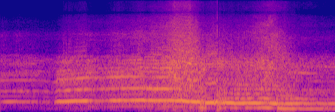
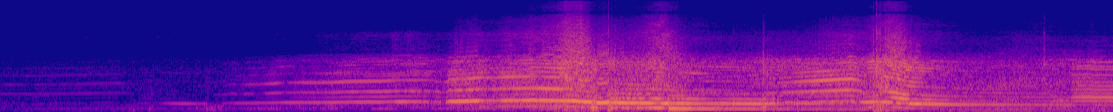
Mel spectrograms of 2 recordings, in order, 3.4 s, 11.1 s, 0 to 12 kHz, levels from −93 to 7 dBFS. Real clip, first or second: second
